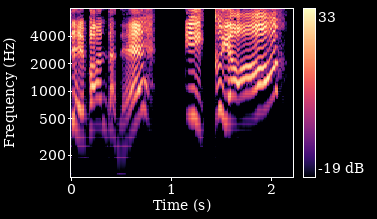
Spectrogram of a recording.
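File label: Voice variable chant, Japanese; may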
